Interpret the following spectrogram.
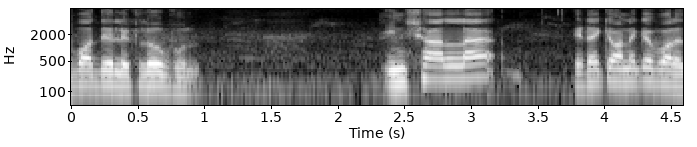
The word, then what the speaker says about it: ইনশাআল্লাহ: থাকে তাহলে কি হবে ইখফা গুন্না করতে হবে গুন্না হচ্ছে নুনটাকে লুকিয়ে পড়তে হবে তো ইনশা আল্লাহ এটাকে বিশুদ্ধ ভাবে গুণনা করে পড়লে হবে ইনশাআল্লাহ ইনশা এইভাবে ইনশা এভাবে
